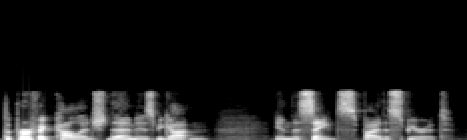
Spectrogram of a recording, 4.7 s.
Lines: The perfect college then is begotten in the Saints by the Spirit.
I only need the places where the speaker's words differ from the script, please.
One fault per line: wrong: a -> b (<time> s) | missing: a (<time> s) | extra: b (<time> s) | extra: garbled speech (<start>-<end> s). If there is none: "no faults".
no faults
